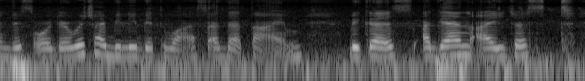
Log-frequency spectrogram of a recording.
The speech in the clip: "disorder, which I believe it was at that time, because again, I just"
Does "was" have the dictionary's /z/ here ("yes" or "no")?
no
